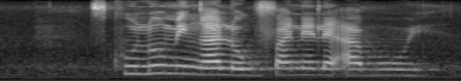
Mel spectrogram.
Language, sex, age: Swati, female, 18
